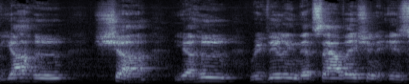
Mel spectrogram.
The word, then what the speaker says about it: Yahusha: two together you come you come with the uh pronunciation of yahu sha yaho revealing that salvation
